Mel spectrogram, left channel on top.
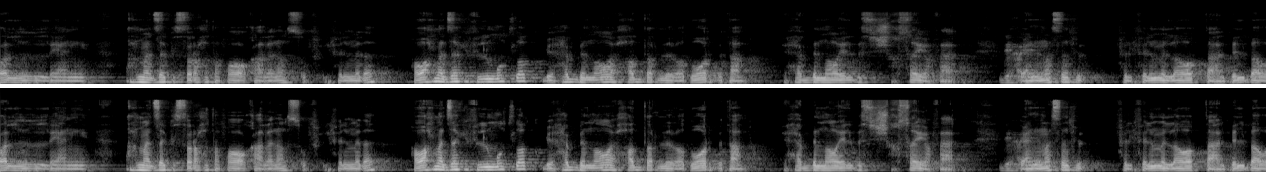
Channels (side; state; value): both; normal; correlation 0.77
